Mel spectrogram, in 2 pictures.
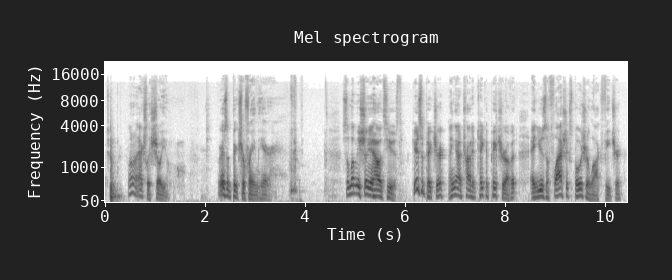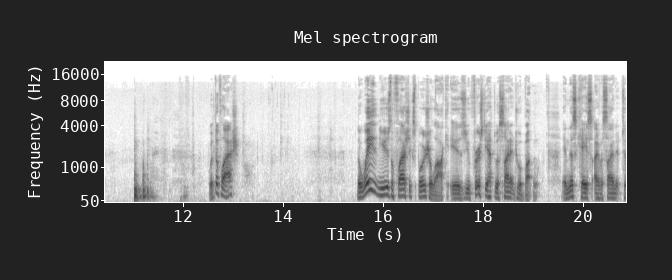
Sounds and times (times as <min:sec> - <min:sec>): Speech: 0:00.0 - 0:01.4, 0:02.2 - 0:03.4, 0:04.8 - 0:10.4, 0:12.5 - 0:13.2, 0:15.5 - 0:20.8.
